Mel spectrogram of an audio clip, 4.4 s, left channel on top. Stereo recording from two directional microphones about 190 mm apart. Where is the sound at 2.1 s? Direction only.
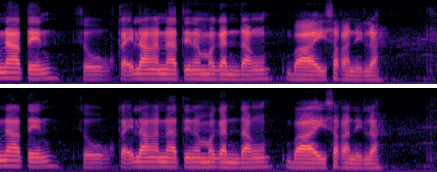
20° right (ahead or behind).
